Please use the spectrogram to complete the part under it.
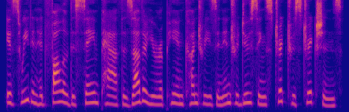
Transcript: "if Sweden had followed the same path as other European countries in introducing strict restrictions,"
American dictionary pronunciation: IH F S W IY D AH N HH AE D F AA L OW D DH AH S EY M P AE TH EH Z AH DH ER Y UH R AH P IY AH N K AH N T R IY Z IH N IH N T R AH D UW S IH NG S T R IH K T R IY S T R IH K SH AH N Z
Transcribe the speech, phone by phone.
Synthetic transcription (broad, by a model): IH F S W IY D N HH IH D F AA L OW D DH AH S EY M P AE TH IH Z AH DH ER Y UH R AH P IY AH N K AH N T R IY Z IH N IH N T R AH D UW S IH NG S T R IH K T R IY S T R IH K SH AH N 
